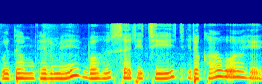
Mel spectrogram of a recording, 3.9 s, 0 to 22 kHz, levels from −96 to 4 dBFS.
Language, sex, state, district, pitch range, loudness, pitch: Hindi, female, Odisha, Malkangiri, 195-235 Hz, -19 LUFS, 205 Hz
